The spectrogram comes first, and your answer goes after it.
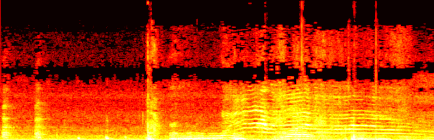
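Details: Orange polydactyl cat in a dramatic standoff with a golden retriever. It gives a rising, wavering caterwaul that swells into a harsh, strained wail, with a few thumps and scuffs before it.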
